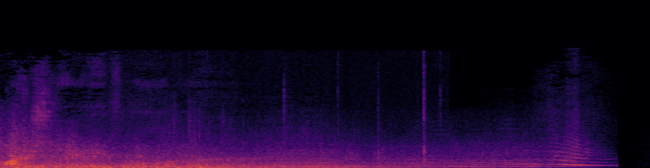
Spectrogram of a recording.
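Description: Intro logo sound effects: a hit at the start opening into a dense wash of noise that slowly fades, with a pitched sound gliding down near the end.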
